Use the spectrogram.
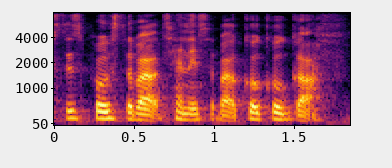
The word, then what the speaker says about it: Coco Gauff: He makes this post about tennis, about Coco Gauff, right?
